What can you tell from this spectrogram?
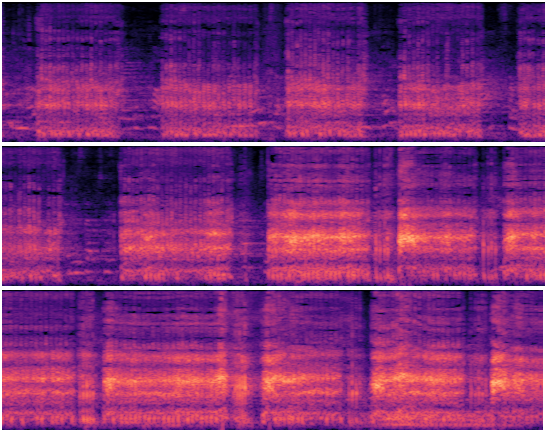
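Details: A female Boston Terrier pup growls in rough, rumbling bursts while guarding a bone she won't share, with a person talking nearby.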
